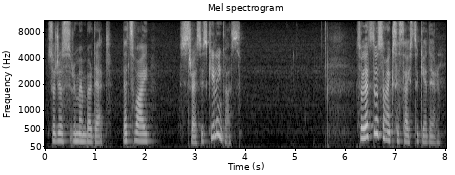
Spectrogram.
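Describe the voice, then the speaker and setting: Encouraging Polish-accented woman coaching live. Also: mid-range voice. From Poland. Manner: animated and encouraging, with loose non-native grammar and frequent "you know"; soft, slow guidance during breathing. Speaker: life coach and energy healer. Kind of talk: live video talk with a guided exercise.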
